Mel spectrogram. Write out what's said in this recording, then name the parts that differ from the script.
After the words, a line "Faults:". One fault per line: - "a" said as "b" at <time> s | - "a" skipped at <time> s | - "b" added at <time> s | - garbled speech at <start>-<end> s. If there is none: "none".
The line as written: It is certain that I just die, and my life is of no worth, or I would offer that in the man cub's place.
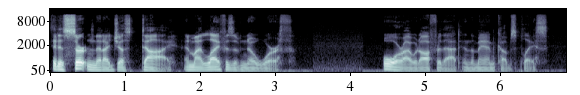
It is certain that I just die, and my life is of no worth, or I would offer that in the man cub's place.
Faults:
none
